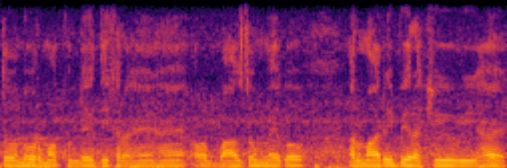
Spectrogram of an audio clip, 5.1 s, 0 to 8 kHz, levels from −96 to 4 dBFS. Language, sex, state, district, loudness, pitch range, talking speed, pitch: Hindi, male, Haryana, Charkhi Dadri, -15 LUFS, 125-135 Hz, 165 wpm, 130 Hz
